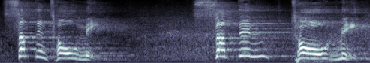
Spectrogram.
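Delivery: slow, weighty declaration with long pauses; drawn-out emphasis. Acted. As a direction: stretch each word out slowly. Dramatic repeated inner hunch.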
